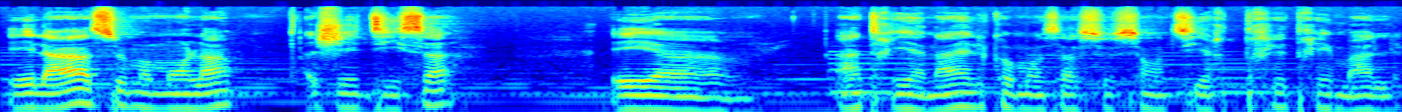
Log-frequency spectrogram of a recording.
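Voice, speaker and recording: A man giving an emotional personal testimony, halting with many restarts and fillers, acting out what was said. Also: mid-range voice, fairly even intonation, music in the background.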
